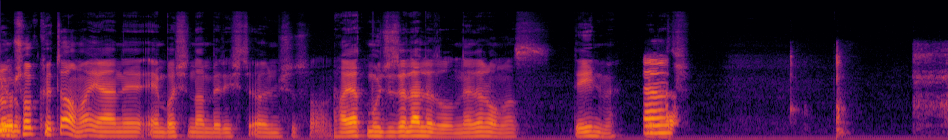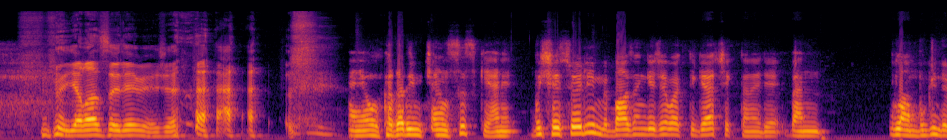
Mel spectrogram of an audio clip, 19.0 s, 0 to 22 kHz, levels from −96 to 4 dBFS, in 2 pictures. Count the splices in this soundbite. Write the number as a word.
one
